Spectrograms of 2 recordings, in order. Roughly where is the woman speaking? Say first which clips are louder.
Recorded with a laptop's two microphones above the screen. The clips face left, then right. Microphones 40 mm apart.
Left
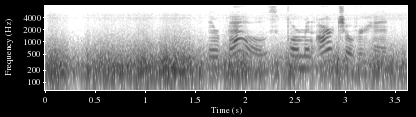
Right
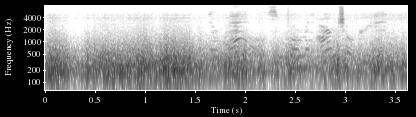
Left 4 dB; left.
